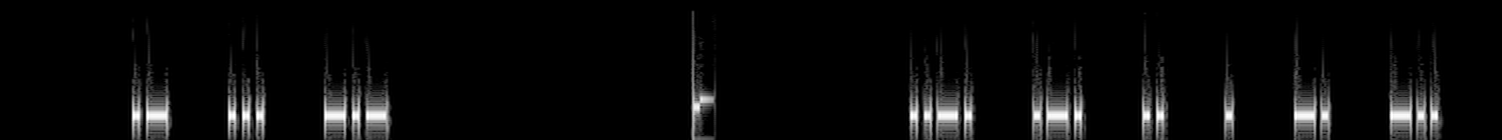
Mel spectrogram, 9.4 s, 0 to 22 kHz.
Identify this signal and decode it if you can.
Morse code, heard as a keyed tone, about 28 wpm, spaced as for 16 wpm, 700 Hz. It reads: ASK FRIEND
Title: 3x Character Spacing - Top 500 Words - 28wpm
